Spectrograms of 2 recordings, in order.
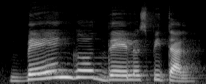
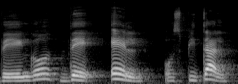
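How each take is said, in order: First: The preposition and article merge into one word. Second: The preposition and article are said as two words. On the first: The speaker calls it right. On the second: The speaker calls it wrong.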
